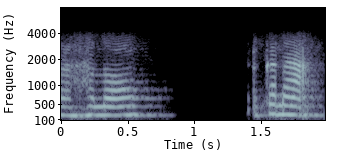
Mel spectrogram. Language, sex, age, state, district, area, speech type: Manipuri, female, 45-60, Manipur, Churachandpur, rural, conversation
